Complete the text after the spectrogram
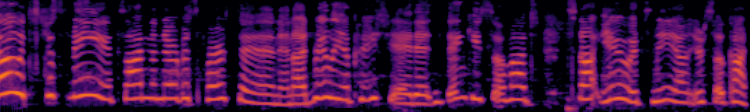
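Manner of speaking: put-on super sweet voice. Retelling asking an approaching stranger to keep away: imitating own super sweet tone. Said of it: "I was super sweet to him".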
